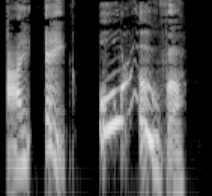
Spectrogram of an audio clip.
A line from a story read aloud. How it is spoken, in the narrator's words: The voice that exclaimed was a weak, cracked piping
